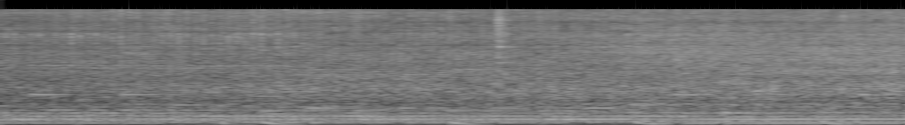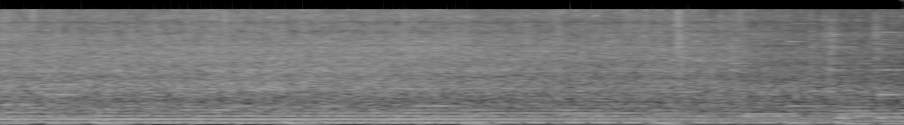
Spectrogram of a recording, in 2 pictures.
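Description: Walk-behind gas lawn mower engine running steadily at a constant pitch while it is pushed across grass.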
